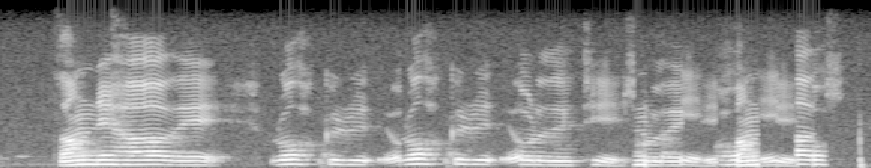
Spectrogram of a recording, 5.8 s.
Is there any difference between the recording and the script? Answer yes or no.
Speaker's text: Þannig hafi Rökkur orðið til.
yes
